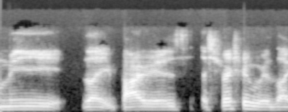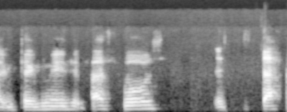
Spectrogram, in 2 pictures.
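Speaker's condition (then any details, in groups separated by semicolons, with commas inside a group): Cerebral palsy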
